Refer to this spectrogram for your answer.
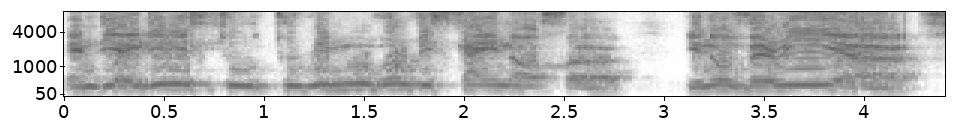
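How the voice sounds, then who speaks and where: A man with a French accent. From France. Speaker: company regional manager. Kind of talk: panel discussion. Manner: halting, many fillers.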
